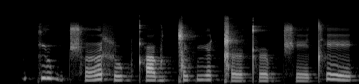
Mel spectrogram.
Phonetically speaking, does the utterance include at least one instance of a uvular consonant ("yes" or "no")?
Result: yes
